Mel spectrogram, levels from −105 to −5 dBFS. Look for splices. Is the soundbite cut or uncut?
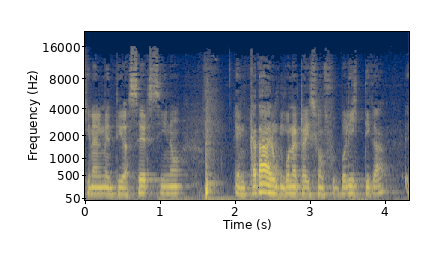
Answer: cut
